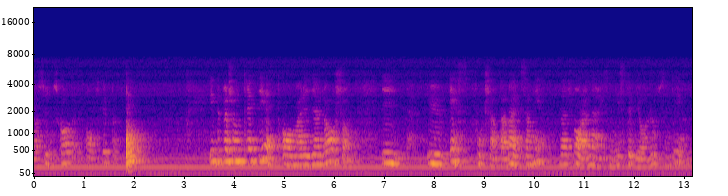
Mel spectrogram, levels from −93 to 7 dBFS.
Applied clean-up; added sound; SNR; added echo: none; none; none; reverberation time 2.8 s.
